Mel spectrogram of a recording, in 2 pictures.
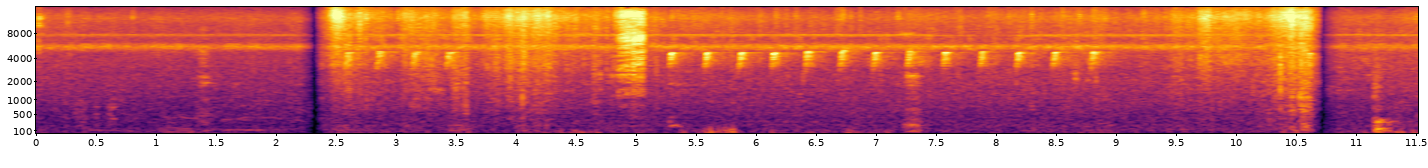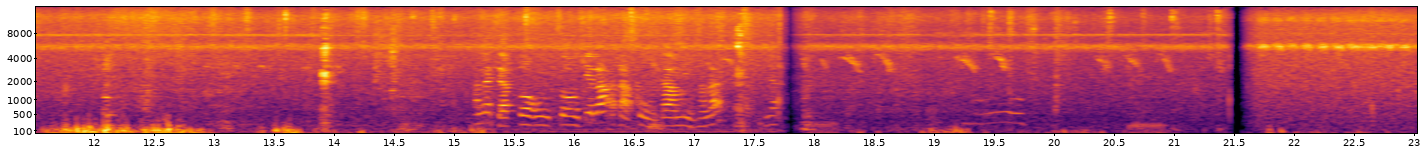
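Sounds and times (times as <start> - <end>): pigs grunting and shuffling: 12.0 - 15.1, 16.4 - 19.9.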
